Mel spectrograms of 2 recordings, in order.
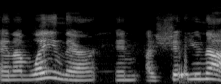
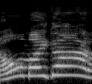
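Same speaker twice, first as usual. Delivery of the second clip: high, startled oh my God; suddenly spotting it behind you; startled gasp; 8 semitones higher, 3 dB louder than usual. Retold or imitated. Startled on spinning around.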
